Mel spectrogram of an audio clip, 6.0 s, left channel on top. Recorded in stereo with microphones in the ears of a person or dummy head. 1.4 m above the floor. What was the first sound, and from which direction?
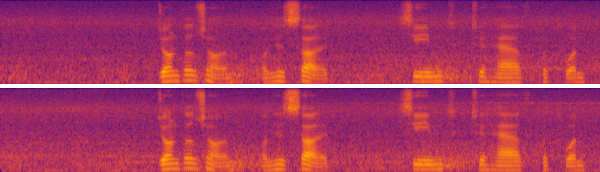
A man speaking, 10° right (ahead or behind).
